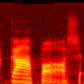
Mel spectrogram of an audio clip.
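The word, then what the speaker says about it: skopos (σκοπός): The word is pronounced skopos, and we get our word scope from it.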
